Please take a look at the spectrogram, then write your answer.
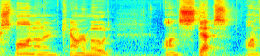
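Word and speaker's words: Steppes: That is how you pronounce it, I'm pretty sure. Fix me if I'm wrong. I know it's not the way you pronounce it. That goes back a long time. Some of the older subscribers may remember that. It was actually a platoon mate of mine. He actually thought it was called Steeps.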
